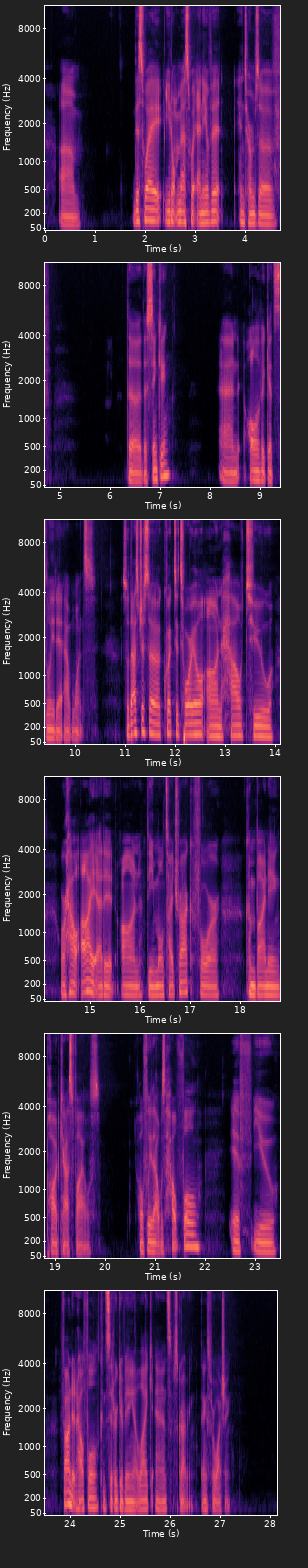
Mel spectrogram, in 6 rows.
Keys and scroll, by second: 13.5 super+z.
